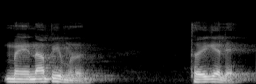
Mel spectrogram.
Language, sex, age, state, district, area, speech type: Goan Konkani, male, 18-30, Goa, Bardez, rural, spontaneous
